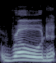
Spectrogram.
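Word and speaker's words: Røde: on a video, and we all pronounced it Rode. Haha, silly Americans, I guess. But the thing is, you might not be wrong because they're all of them in the YouTube videos are pronouncing it Rode, like you spelt there ROAD. But here's me going Scandinavian, and that is actually, I mean, it's not a 0, it's an actual letter that.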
